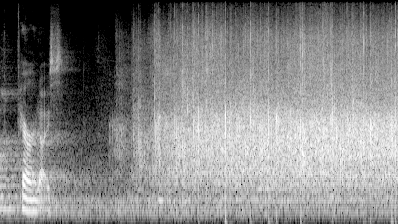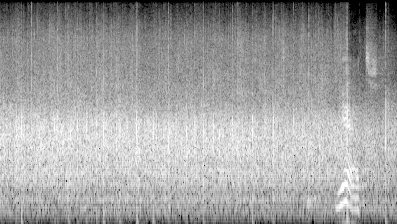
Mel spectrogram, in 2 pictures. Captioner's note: applause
